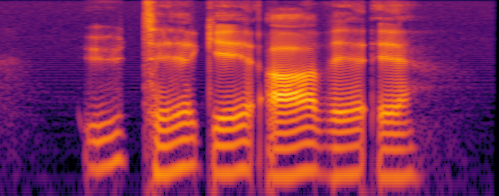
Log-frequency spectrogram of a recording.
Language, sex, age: Norwegian, male, 27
